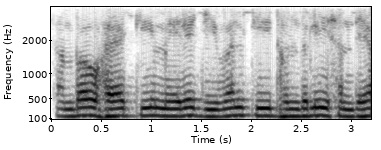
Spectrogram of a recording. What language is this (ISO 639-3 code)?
hin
